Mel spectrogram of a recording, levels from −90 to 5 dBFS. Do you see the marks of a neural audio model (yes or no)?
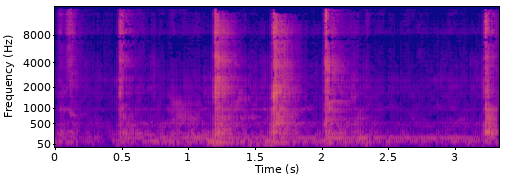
yes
